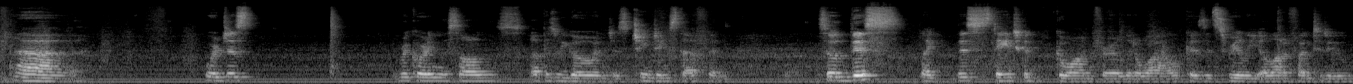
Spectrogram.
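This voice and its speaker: The speaker talks at a fairly slow pace, with long, frequent pauses. Background noise is noticeable. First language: Portuguese. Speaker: singer in a band. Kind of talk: interview.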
